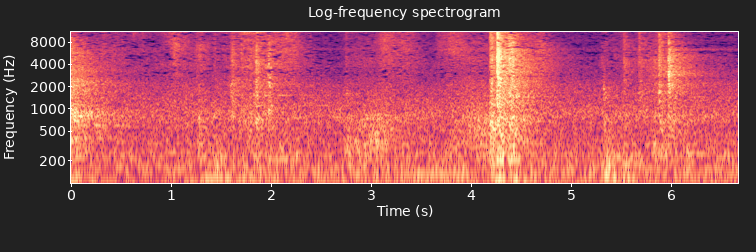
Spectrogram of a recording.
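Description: Kitchen cabinet drawers being slid open and pushed shut: a few light knocks, and one sharp bang a little over four seconds in as a drawer closes.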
